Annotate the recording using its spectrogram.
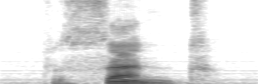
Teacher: Present, when it is used as verb, the second syllable gains stress, like present.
